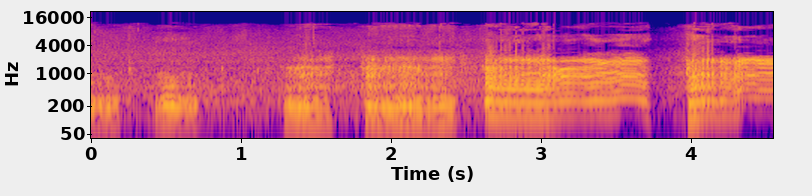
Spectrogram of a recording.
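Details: Funny vocal sounds from DaVinci, a dog, July 2011: low grumbling growls in short bursts, then a longer, higher, moaning whine-like note near the end that breaks off and resumes.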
